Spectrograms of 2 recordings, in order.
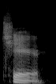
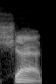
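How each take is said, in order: First: It ends in an 'air' sound with r. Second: It ends in an open 'ah' with no r. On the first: The speaker calls it wrong. "not chair" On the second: The speaker calls it right. "And it's Sha"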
